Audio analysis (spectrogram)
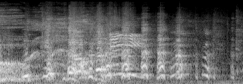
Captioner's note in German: Gelächter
